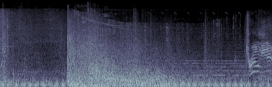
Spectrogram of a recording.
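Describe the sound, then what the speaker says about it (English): A loud controlled bomb explosion in Batman: Arkham Knight bursts in with a sudden boom, followed by a long roaring rumble and debris crackle that slowly fades, with a brief electronic chirp near the end. "I can use the power winch to trigger a controlled explosion"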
